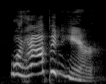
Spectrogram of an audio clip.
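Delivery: high, pointed echo of a question; bully's challenge. A narrator's reading. Josh echoing the teacher at Niles, high challenge.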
